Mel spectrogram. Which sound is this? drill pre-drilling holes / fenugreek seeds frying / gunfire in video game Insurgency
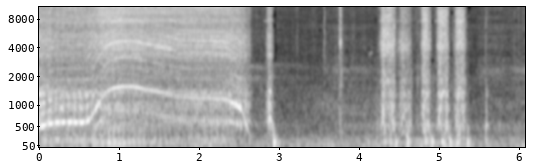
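drill pre-drilling holes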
